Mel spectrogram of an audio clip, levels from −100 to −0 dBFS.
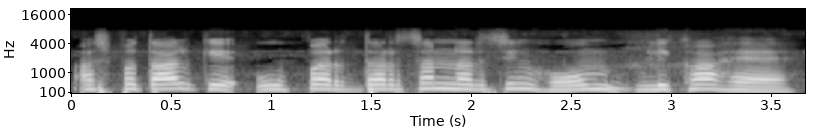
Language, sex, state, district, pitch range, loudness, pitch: Hindi, male, Uttar Pradesh, Shamli, 210-240 Hz, -17 LUFS, 225 Hz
